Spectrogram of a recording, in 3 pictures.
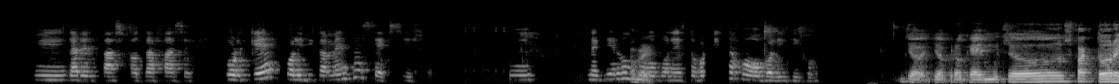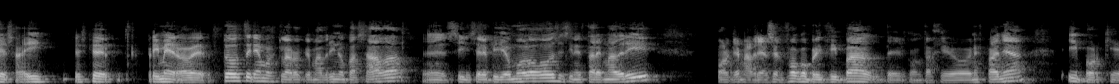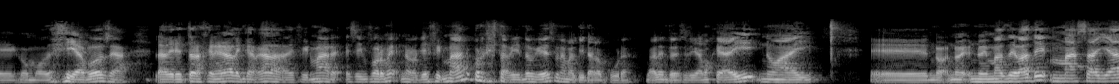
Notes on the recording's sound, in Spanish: Está grabado como se pueden grabar las cosas con skype, y montado con amor y software libre.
